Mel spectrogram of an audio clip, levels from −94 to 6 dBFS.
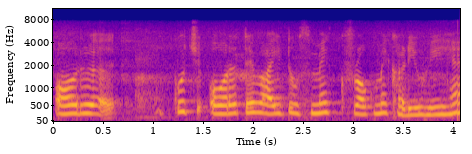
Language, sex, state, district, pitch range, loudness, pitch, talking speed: Hindi, female, Uttar Pradesh, Shamli, 240-275 Hz, -15 LUFS, 255 Hz, 145 wpm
